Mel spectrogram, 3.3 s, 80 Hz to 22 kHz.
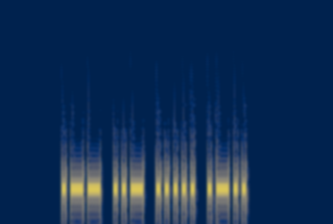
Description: Morse code, heard as a keyed tone, about 27 wpm, 700 Hz. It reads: WU5L
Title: USA Call Signs - 4 Characters - 28wpm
